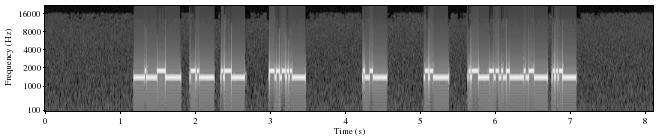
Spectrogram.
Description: TTY/TDD text telephone tones (45.45 baud Baudot), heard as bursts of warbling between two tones, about 400 Hz shift, 1600 Hz centre. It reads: THE RULE WAS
